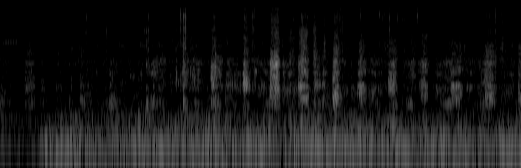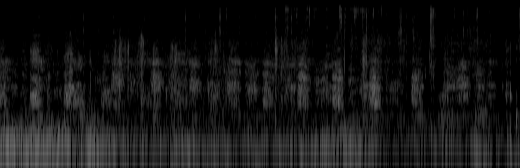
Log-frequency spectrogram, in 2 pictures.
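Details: Boerboel, a South African Mastiff living in Egypt, panting in fast breathy huffs, about three each second, steady for roughly eleven seconds over a low rumbling background before fading near the end.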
